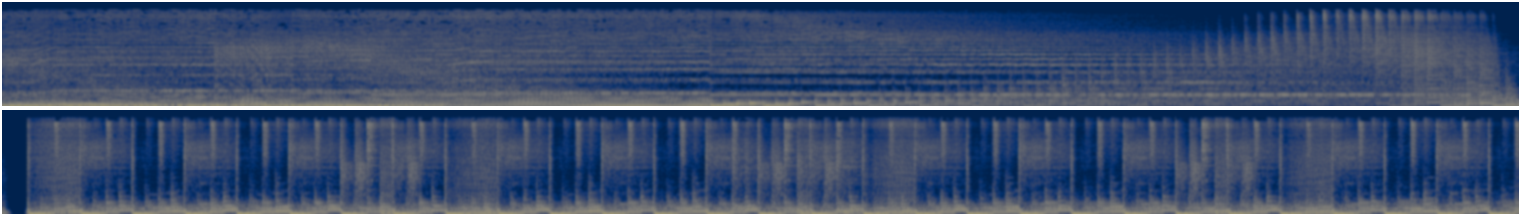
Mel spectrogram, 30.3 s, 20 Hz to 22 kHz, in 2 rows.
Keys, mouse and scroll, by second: 1.9 middle click, 3.2 k, 6.6 middle click, 7.5 middle click, 8.9 k, 12.1 click, 12.7 middle click, 13.7 middle click, 14.0 shift+middle click, 14.5 middle click, 15.3 shift+middle click, 18.8 middle click, 20.0 middle click, 20.4 middle click, 20.8 shift+middle click, 21.2 middle click, 21.7 middle click, 24.0 middle click, 24.7 1, 25.1 click, 25.5 middle click, 27.1-28.5 drag, 28.7 middle click, 29.7 middle click.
